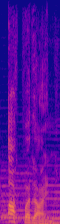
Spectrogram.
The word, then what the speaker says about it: Akbadain: Next stop, Akbadain.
